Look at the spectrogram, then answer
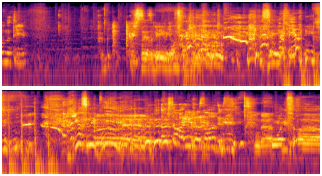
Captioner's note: laughing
